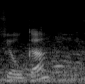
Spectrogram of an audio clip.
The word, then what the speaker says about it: Yoga: It's called Yoga. And Or Yoda, as I keep saying. yes, Laura keeps mispronouncing it because four-letter words are hard for her.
